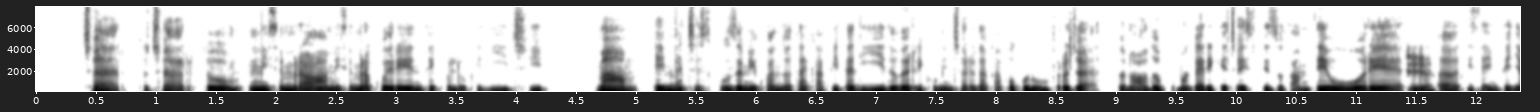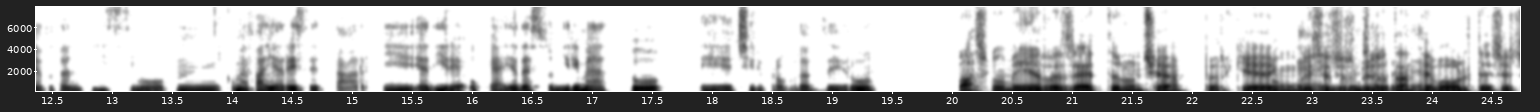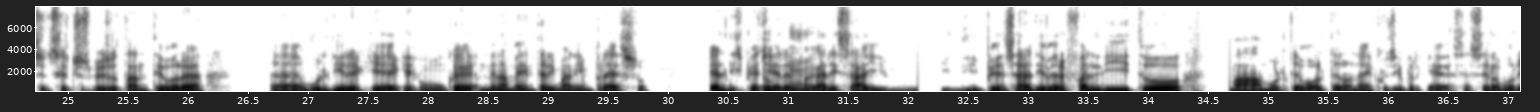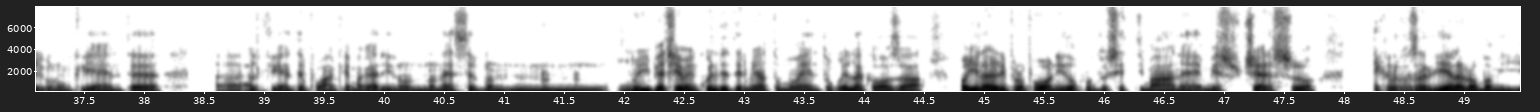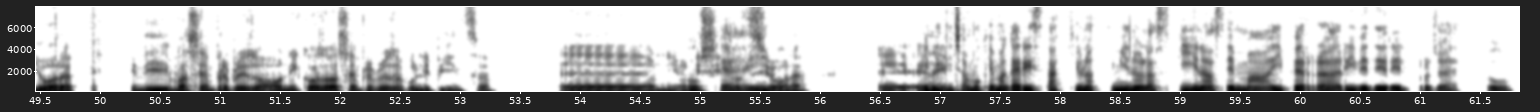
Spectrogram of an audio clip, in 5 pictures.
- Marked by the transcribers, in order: in English: "resettarti"; in English: "reset"; in English: "reset"; other background noise
- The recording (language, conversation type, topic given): Italian, podcast, Qual è il primo passo che consiglieresti a chi vuole ricominciare?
